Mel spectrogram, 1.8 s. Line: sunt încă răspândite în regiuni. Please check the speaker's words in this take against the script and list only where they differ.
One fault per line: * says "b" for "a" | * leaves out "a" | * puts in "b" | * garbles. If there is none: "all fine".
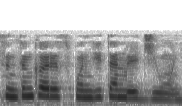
all fine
